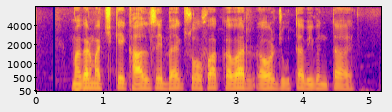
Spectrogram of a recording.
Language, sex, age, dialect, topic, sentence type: Hindi, male, 25-30, Awadhi Bundeli, agriculture, statement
